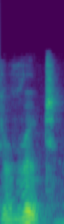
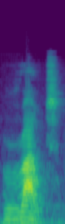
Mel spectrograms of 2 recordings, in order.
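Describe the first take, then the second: First: It is said with a European pronunciation. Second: It is said with an American pronunciation. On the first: The speaker calls it right. "the pronunciation is route within Europe" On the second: The speaker calls it wrong. "Americans will say routes, yeah, route, but they're wrong"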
